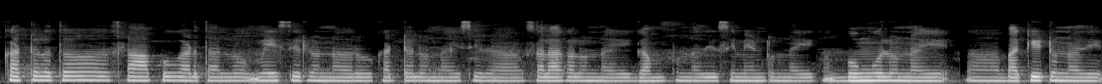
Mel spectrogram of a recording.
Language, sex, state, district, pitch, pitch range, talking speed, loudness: Telugu, female, Telangana, Karimnagar, 170 Hz, 170-180 Hz, 100 wpm, -17 LUFS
